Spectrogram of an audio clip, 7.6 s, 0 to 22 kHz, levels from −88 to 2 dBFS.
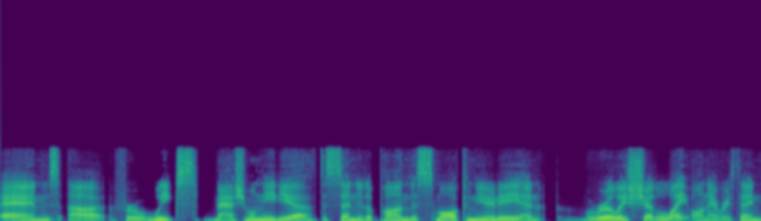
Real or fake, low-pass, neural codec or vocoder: fake; 7.2 kHz; codec, 16 kHz, 0.5 kbps, X-Codec, HuBERT features, trained on balanced general audio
